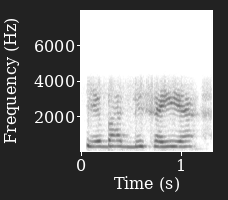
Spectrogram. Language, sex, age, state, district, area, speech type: Hindi, female, 18-30, Uttar Pradesh, Jaunpur, urban, conversation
